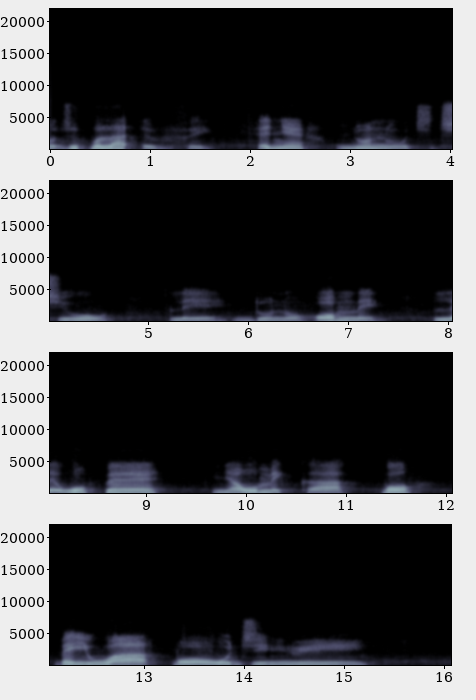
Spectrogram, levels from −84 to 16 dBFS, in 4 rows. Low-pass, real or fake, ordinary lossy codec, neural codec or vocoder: 7.2 kHz; fake; Opus, 32 kbps; codec, 24 kHz, 0.9 kbps, DualCodec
